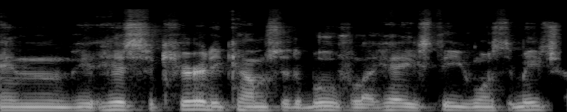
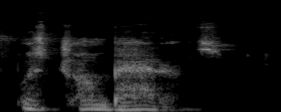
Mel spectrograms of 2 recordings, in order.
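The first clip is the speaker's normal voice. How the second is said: whisper, much quieter and higher; 3 semitones higher, 12 dB quieter than usual. Recounting a question put to an artist's manager: retelling a whispered question. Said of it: "So I whispered to his".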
